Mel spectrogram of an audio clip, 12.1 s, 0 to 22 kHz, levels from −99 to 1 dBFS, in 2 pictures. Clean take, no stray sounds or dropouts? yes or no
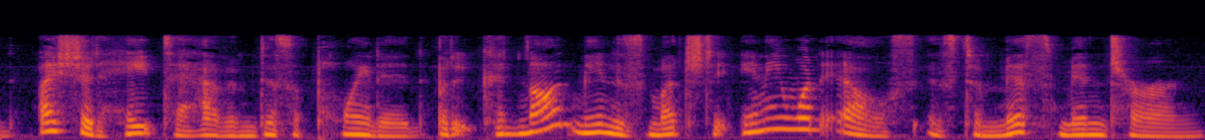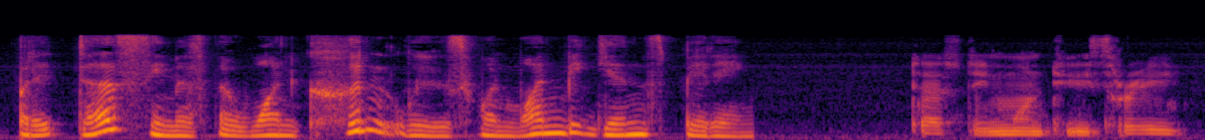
no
